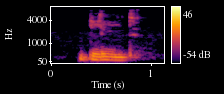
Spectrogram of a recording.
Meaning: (verb) 1. To shed blood through an injured blood vessel 2. To menstruate 3. To let or draw blood from 4. To take large amounts of money from 5. To steadily lose (something vital)
- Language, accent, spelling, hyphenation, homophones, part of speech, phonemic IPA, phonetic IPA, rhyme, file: English, Southern England, bleed, bleed, blead, verb / noun, /ˈbliːd/, [ˈblɪi̯d], -iːd, LL-Q1860 (eng)-bleed.wav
